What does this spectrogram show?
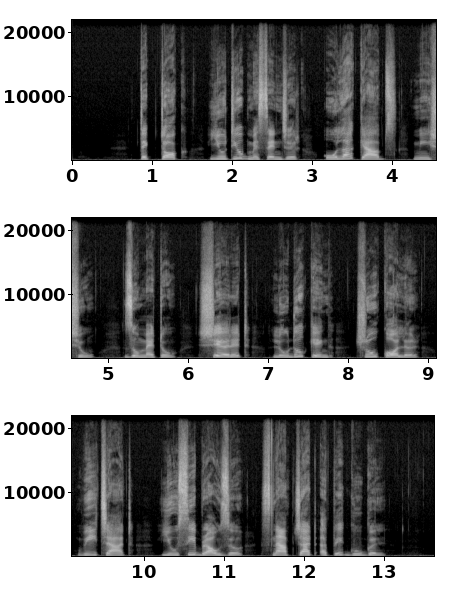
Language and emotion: Punjabi, neutral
